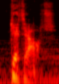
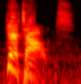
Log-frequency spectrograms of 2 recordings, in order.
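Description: First: Low, soft 'get out'; low quiet order. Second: 'get out' raised to a loud call; loud order. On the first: Player reading the game's order, low and quiet. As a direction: say it under your voice, low. First take of repeated order. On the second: Player repeating the game's order, loud exclamation. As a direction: burst out louder on the order. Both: Real, not acted.

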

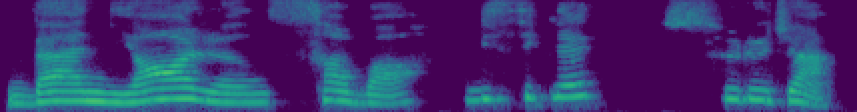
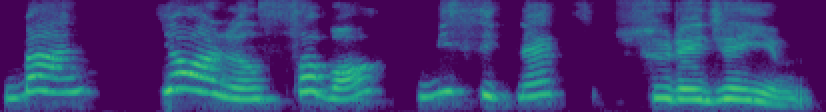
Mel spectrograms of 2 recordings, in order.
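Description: First: Süreceğim as sü-rü-jem; spoken contraction. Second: Süreceğim in full, sü-re-je-yim, higher; written form. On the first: Teacher corrects, süreceğim as sürücem. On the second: Teacher demonstrates wrong way, full süreceğim. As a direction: pitch up, read süreceğim as spelt. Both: Shown as a demonstration. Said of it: "böyle değil".

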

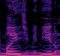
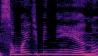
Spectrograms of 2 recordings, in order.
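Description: First: Said in the usual way. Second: Higher, softer, drawn-out mimicry; mock TikTok mother voice, stretched out; imitating TikTok boy-mom. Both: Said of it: "Mulher que fala assim no TikTok".

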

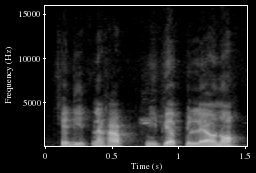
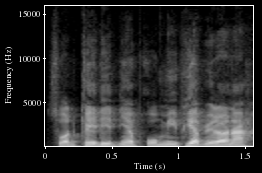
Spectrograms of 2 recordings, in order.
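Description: First: เครดิต repeated softer, a quiet tossed-off afterthought; softer aside. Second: Said in the usual way. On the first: Real, not acted. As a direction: drop to an aside. Repeats the credit line twice. (ทวนเบาๆ แบบพูดแทรก)

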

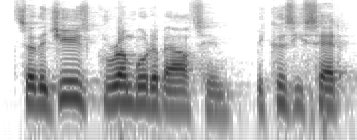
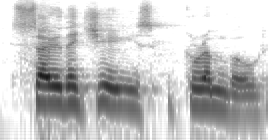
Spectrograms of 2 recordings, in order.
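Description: First: Said in the usual way. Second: Slow, deliberate storyteller read of "grumbled"; savoring the word. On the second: Shown as a demonstration. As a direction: relish "grumbled", take it slow. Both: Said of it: "That's a great word".

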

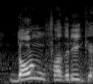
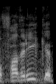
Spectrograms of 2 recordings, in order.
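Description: First: DON drawn out slowly before Fadrique; stress on DON. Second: Said in the usual way. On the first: Shown as a demonstration. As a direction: correct yourself with a slow, emphatic DON. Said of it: "que se me había olvidado". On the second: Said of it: "perdón, don Fadrique".

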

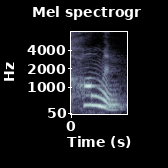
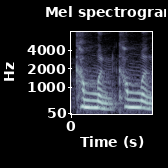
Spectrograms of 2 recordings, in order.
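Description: First: "common" as "co-mən", rounded o; short o in first syllable of "common"; correct short O. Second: "common" as "cam-mừn"; first syllable of "common" with an á; wrong A vowel. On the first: Teacher correcting students, short O vowel. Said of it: "Âm O, nhớ chưa?". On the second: Teacher quoting Hanoi students' mistake, A vowel. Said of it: "rất là âm Á rồi". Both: Shown as a demonstration.

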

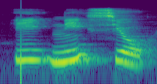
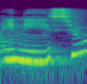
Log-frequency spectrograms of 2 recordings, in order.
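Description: First: "início" slowly split into separate syllables. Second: Said in the usual way. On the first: Shown as a demonstration. Teacher separating a word for the class, "início" syllable by syllable. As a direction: break "início" into slow, distinct syllables. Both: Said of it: "separe-as em sílabas".

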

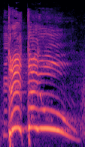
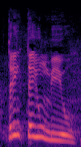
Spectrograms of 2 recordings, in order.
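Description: First: Very high, stretched auction yell; acted long, loud bid; drawn-out bid shout. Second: Softer, sobered restating of the bid; acted hushed realisation; subdued repeat. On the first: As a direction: holler the number slowly to the room. Shouted bid, then stunned repeat. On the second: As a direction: say the sum quietly to yourself. Stunned repeat after the shout.

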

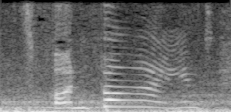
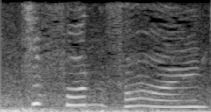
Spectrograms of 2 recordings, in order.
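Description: First: Excited. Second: High silly voice. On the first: Repeated catchphrase. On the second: Repeated in a put-on voice. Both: Acted.

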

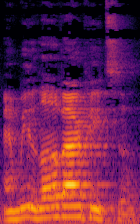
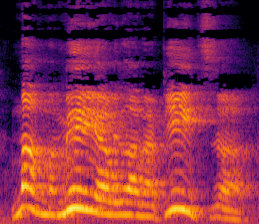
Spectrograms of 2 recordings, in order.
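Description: First: Said in the usual way. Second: Hammed-up Italian pizza chef, slow and high; Italian accent. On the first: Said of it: "I gave y'all the best impression". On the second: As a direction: belt it like a jolly Italian cook, louder. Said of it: "the best impression I could right now".

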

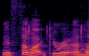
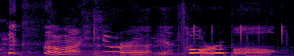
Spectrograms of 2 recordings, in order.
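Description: First: Said in the usual way. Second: High, squeaky laugh-crying through the words. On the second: Real, not acted. Player cracking up at her sad sim, high laugh-crying. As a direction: laugh so hard it nearly turns to tears.

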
